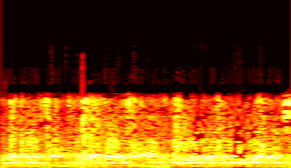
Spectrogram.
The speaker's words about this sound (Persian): معترضانی که شبها به خیابانها آمدند و شعارهای تندی علیه حکومت دادند. کوچه‌های آبادان صحنه تعقیب و گریز مردم معترض و نیروهای امنیتی شد.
